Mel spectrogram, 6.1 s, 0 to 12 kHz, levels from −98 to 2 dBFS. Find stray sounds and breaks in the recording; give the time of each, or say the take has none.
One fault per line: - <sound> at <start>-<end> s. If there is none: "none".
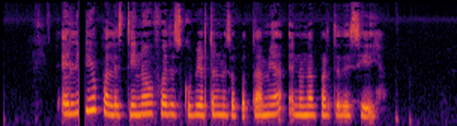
- dropout at 1.0-1.1 s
